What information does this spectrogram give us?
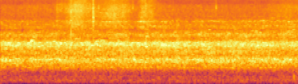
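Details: Thousands of geese flying overhead at night: a steady wash of honking, the nasal calls overlapping into an unbroken chorus with no single voice standing out.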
